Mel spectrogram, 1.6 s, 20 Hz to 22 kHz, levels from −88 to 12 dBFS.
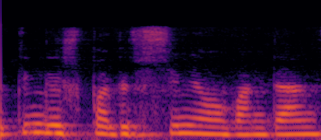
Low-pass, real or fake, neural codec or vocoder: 9.9 kHz; fake; codec, 16 kHz in and 24 kHz out, 2.2 kbps, FireRedTTS-2 codec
